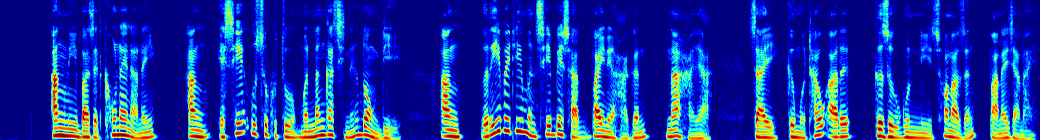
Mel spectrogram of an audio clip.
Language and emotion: Bodo, fearful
